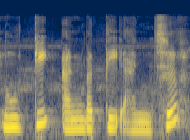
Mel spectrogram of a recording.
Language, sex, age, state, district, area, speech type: Malayalam, female, 30-45, Kerala, Thiruvananthapuram, urban, spontaneous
